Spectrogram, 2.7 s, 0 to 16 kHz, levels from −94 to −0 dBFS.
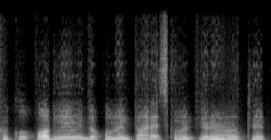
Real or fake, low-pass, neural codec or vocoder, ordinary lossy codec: fake; 14.4 kHz; codec, 44.1 kHz, 0.9 kbps, DAC; none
